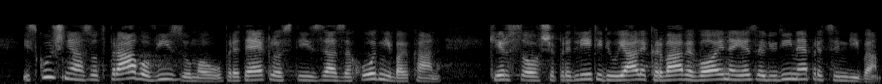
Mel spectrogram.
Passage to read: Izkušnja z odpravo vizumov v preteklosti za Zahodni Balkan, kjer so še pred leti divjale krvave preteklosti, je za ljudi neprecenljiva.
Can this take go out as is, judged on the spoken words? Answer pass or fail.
fail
